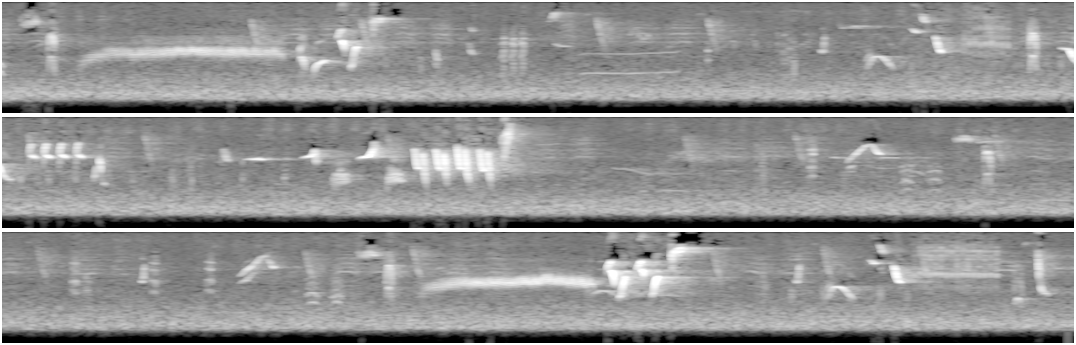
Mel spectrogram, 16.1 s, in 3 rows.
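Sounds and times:
common nightingale singing: 0:00.0 - 0:16.0.

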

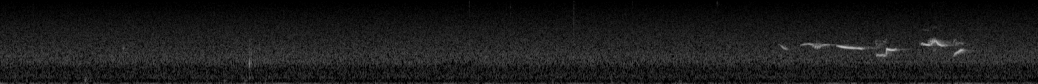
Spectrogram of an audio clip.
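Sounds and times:
common blackbird warbled whistles: 0:08.0 - 0:09.7.

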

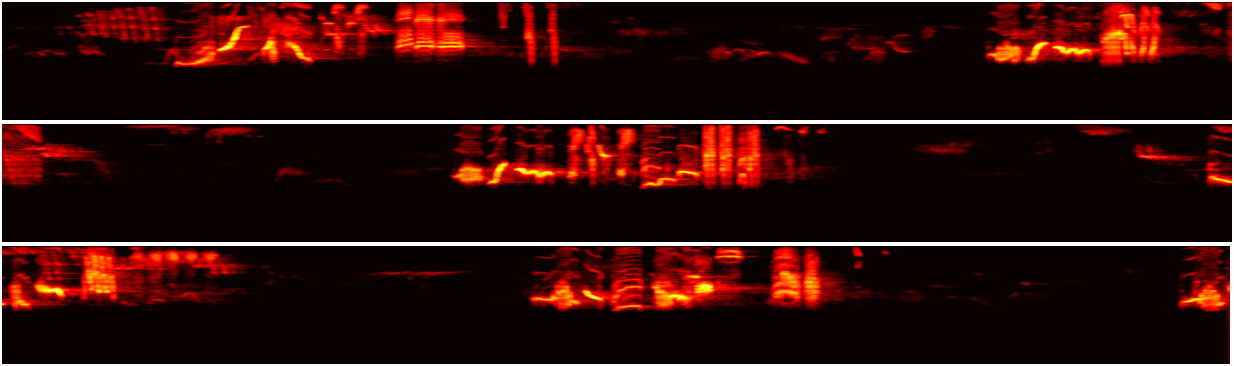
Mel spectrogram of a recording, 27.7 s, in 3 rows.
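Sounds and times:
Common blackbird twittering: 0:00.4 - 0:11.8, 0:12.6 - 0:15.4, 0:17.3 - 0:20.3, 0:22.4 - 0:26.3, 0:27.3 - 0:27.6.

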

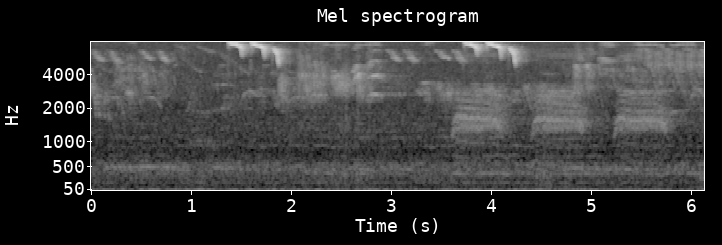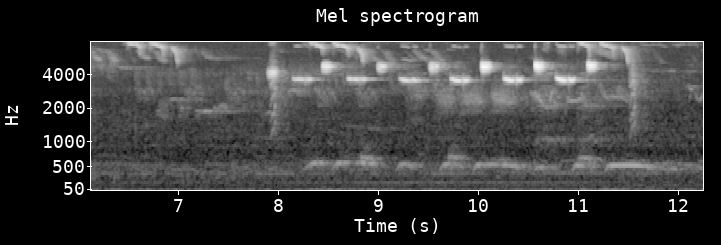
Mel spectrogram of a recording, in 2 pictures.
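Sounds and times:
great tit calling: 0:07.9 - 0:11.6.

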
